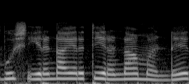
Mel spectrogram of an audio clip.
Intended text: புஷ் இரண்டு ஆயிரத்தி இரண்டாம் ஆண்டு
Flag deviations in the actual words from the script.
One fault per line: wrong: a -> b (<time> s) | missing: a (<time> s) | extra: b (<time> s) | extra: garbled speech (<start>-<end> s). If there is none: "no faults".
no faults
